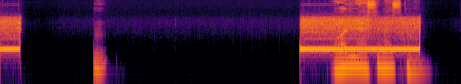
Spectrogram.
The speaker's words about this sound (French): Bon, écoute, elle ne décroche pas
